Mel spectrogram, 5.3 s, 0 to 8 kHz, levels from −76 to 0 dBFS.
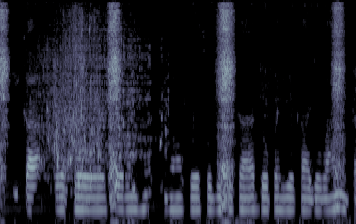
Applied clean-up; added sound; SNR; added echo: classical method spectral subtraction.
